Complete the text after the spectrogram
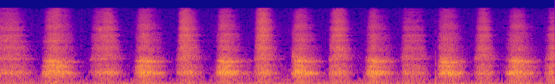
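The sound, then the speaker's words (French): Fast breaths in and out during a rapid breathing exercise form a steady train of many strong, breathy whooshes, about two each second, with no talking. “Rapidement, on fait le même mouvement avec les mêmes respirations.”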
